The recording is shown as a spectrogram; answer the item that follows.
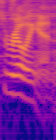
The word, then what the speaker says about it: Cerulean: Did I say it right? Cerulean. Cerulean. Okay, Yeah.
